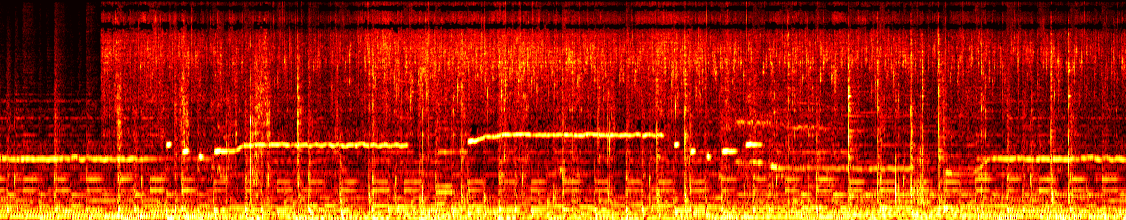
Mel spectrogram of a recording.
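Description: Chopped garlic sizzling in hot oil in a steel wok, stirred with a metal ladle that clinks against the pan now and then. The sizzling picks up about a second and a half in. Background music plays underneath.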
